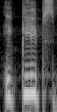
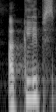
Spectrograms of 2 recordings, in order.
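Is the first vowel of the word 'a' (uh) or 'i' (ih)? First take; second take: i (ih); a (uh). First: The word begins with an 'ih' vowel. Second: The word begins with an 'uh' vowel. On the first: "इक्लिप्स भी बोलते हैं" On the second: "अक्लिप्स भी बोलते हैं"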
